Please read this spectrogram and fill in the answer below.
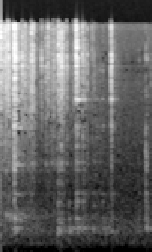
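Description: A few faint, scattered clicks and taps of a steel tape measure and pencil being handled against a copper pipe while measuring and marking it.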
